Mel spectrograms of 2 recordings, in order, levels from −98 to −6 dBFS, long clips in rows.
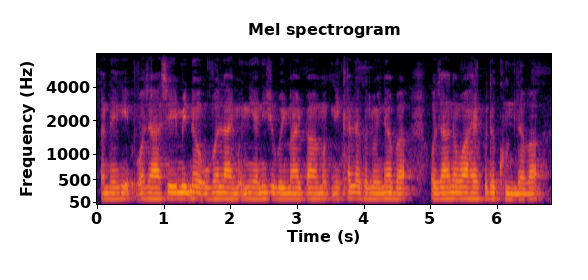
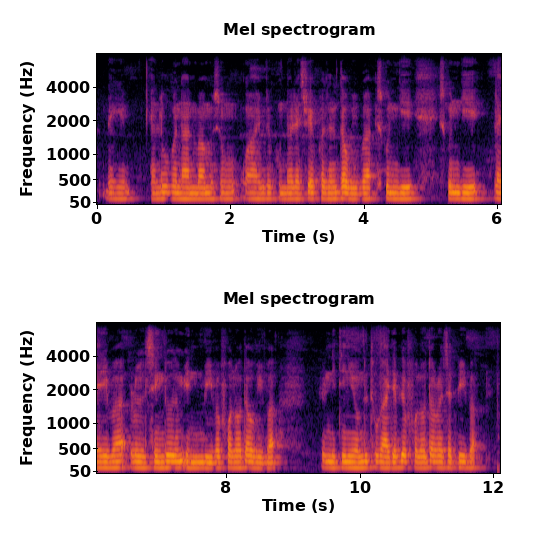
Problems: none marked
